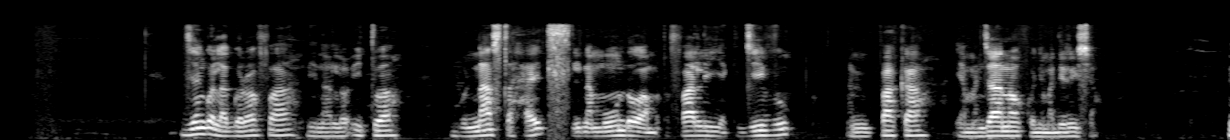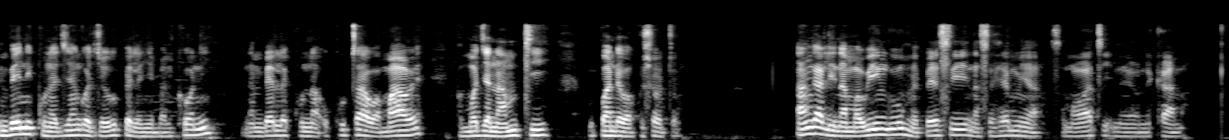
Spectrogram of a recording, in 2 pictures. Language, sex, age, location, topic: Swahili, male, 36-49, Nairobi, finance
